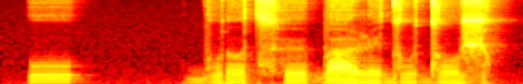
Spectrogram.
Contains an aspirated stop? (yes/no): yes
